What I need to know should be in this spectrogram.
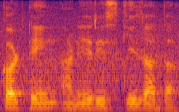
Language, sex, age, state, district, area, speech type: Goan Konkani, female, 18-30, Goa, Murmgao, urban, spontaneous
